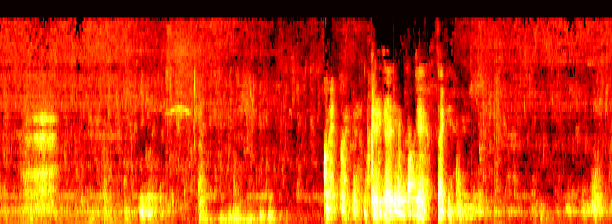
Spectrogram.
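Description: A preacher in a church gets a drink of water before starting a sermon: a loud, rough burst of pouring and handling noise lasting about two seconds, surrounded by quieter background sounds and faint movement.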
